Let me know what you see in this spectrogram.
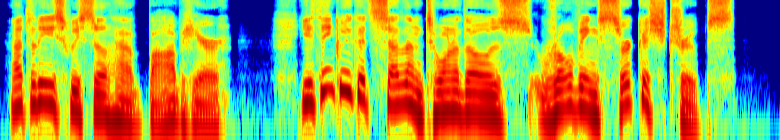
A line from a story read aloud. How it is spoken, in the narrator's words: Barry gave a defeated grumble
